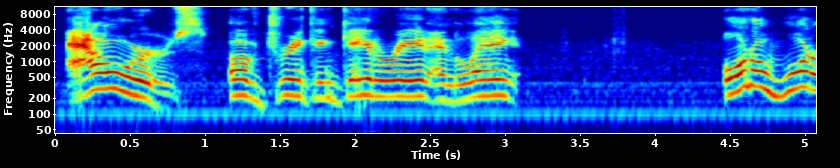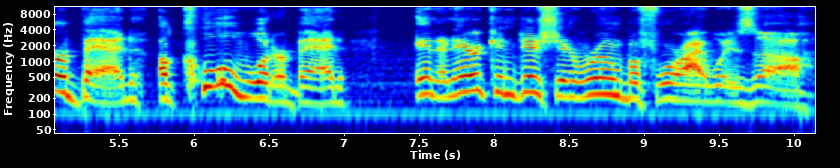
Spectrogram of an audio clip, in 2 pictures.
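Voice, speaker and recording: A man's voice: sits high, vocal fry, fairly bright tone. A man commenting casually on a livestream, rambling with fillers and restarts. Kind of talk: casual chat over videos.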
